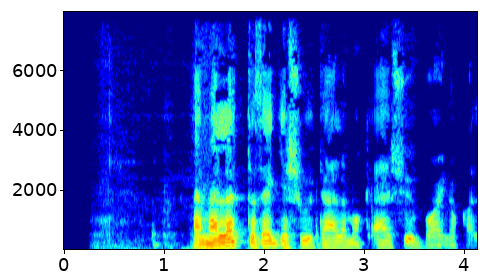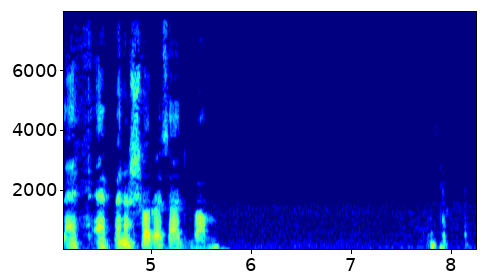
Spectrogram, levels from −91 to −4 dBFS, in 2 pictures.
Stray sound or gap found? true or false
false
